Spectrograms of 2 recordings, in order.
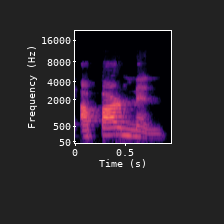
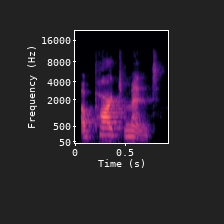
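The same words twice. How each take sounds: First: Apartment ohne T gesprochen, wie apar-men; dropped Ts. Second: Apartment mit beiden T deutlich; crisp Ts. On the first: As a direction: say apartment with both T's dropped. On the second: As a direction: hit both T's in apartment. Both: Shown as a demonstration. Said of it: "if I drop both of the T's".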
